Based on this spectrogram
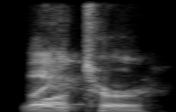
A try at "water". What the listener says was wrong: You don't say E, do you? You make a glottal stop. Say T.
